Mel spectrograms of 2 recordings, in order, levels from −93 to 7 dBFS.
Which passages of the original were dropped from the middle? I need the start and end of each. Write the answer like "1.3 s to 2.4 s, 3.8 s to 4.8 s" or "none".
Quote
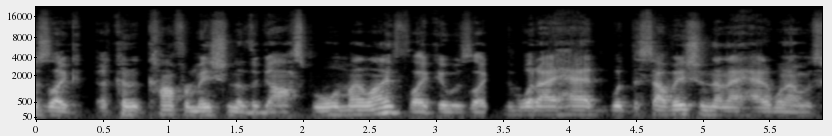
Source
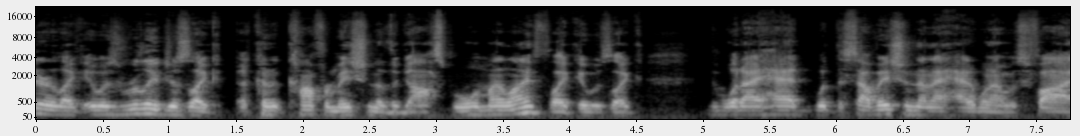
4.5 s to 5.0 s

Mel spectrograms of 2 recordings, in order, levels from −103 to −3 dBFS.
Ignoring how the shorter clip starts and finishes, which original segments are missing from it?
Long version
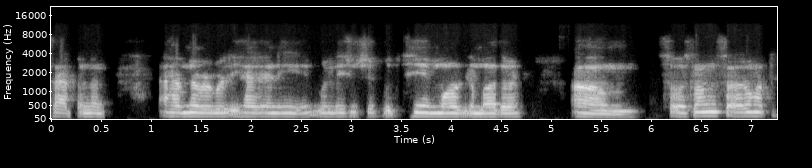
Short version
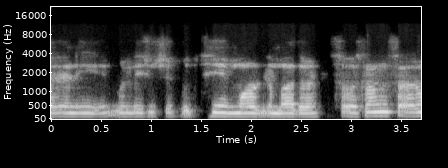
4.8 s to 6.1 s

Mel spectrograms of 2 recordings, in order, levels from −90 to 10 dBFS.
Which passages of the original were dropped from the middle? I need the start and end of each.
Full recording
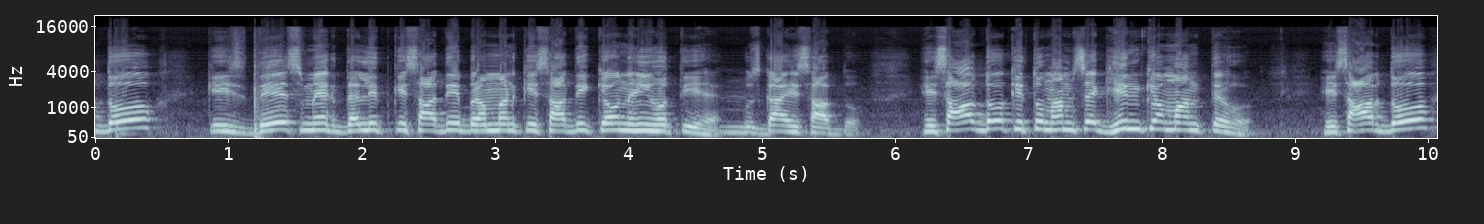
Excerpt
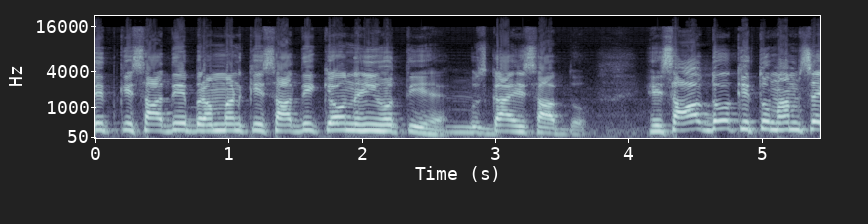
none

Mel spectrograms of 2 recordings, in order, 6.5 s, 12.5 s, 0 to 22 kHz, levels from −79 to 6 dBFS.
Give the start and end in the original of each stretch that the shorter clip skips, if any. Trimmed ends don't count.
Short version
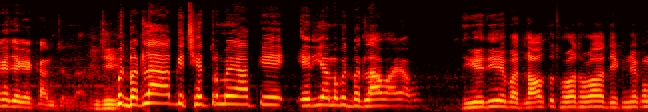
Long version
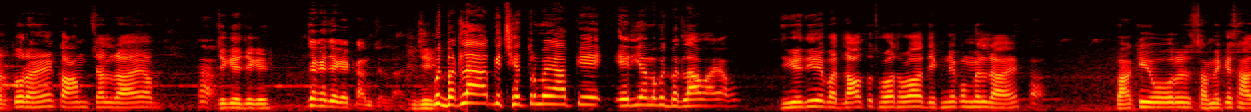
none

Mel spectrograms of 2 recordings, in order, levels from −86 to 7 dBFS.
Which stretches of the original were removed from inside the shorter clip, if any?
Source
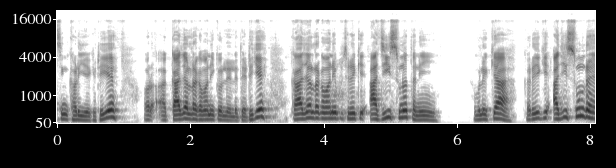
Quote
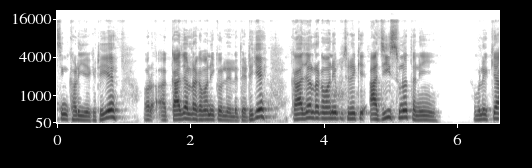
none

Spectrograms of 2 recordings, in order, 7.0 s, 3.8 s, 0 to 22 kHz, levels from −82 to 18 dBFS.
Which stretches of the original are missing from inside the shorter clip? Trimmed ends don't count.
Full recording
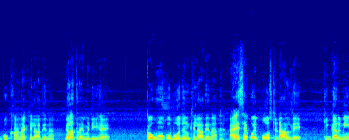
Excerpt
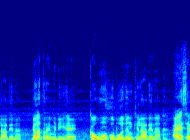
2.3 s to 2.7 s

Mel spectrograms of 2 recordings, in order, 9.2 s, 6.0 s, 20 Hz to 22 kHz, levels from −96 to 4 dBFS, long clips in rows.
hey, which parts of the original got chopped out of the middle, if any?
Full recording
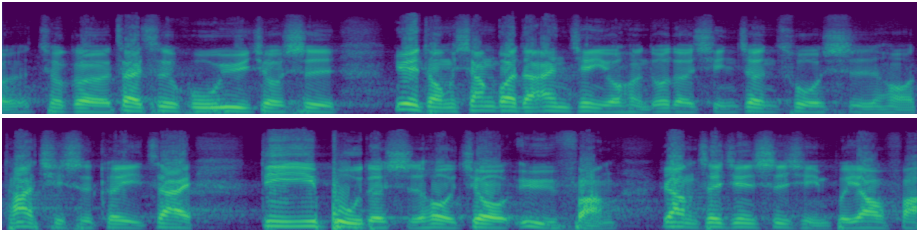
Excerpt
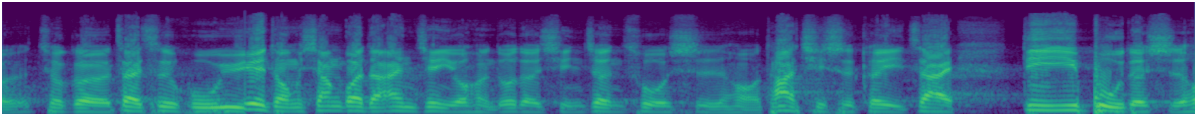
1.2 s to 2.0 s

